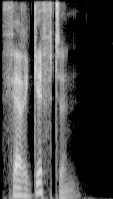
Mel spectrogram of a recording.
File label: "vergiften" German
